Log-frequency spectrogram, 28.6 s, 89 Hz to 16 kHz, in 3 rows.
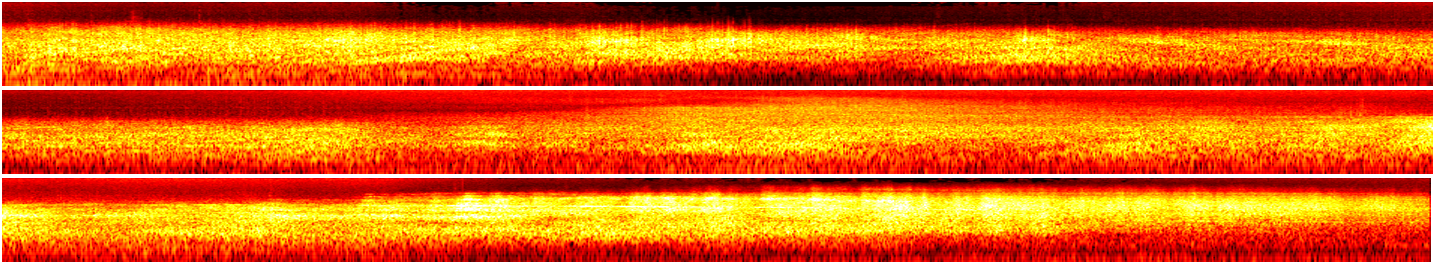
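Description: Panavia Tornado's twin RB199 turbofan engines: loud, continuous jet noise that swells and eases every few seconds. A faint high whine joins in a little over twenty seconds in, sliding slightly down in pitch.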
